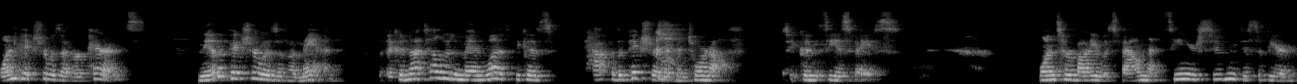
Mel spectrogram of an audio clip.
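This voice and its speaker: Amid audible room echo, a woman with an American accent speaks at a fairly high pitch and a fairly quick pace, with long, frequent pauses. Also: ordinary pitch variation. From US Midwest, Dayton, Ohio. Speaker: author and local historian. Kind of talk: public talk.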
